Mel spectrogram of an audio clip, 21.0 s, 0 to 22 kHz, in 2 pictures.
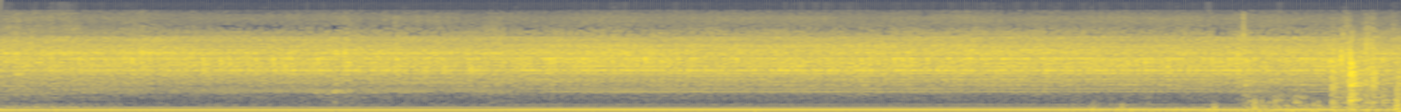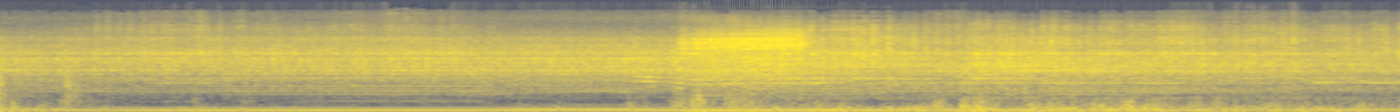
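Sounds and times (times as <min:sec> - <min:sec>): atv engine idling: 0:00.0 - 0:10.0
clatter of knocks: 0:09.3 - 0:11.3.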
